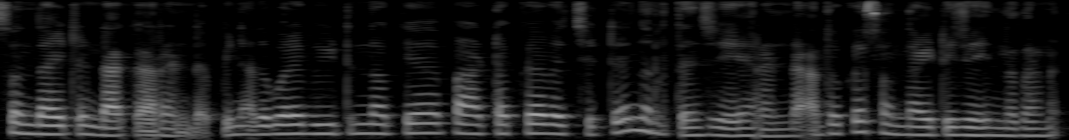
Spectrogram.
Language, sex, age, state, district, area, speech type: Malayalam, female, 18-30, Kerala, Kozhikode, rural, spontaneous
